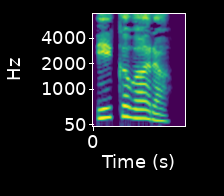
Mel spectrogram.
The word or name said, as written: ಏಕವಾರ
